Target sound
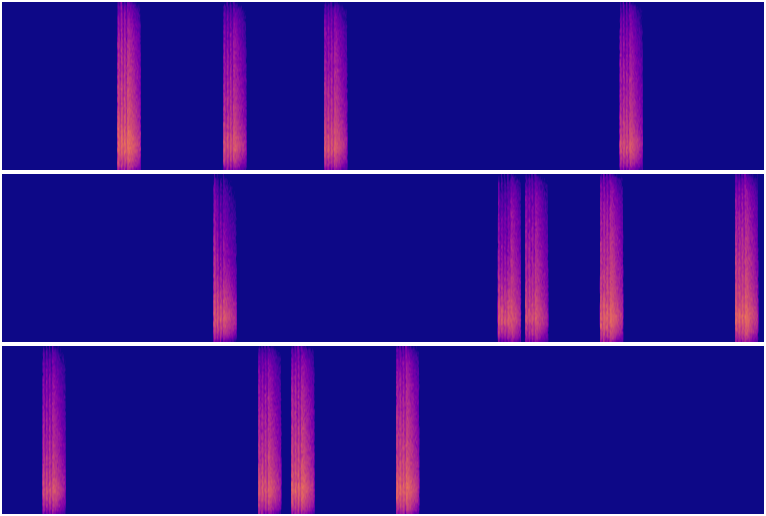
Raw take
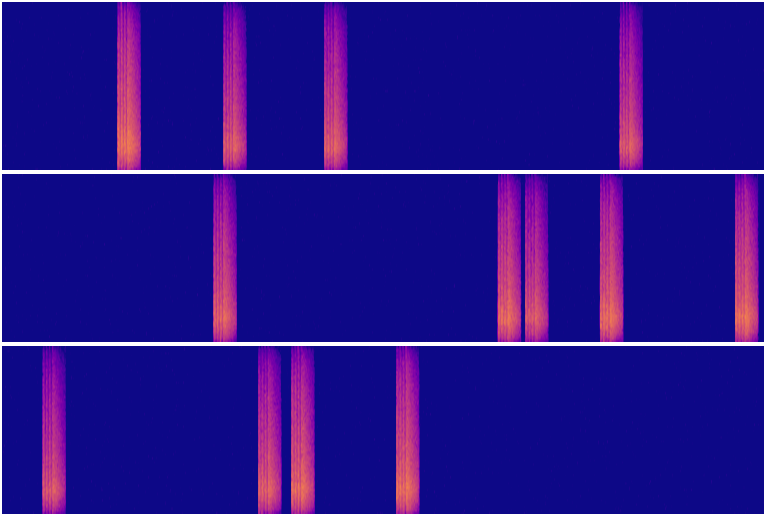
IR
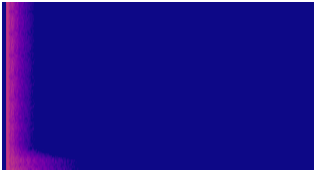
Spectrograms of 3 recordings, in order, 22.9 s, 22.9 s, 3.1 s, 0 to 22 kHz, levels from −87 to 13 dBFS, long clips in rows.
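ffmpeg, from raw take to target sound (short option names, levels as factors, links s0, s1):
-filter_complex "[0:a]asettb=1/sr,asplit=3[s0][s1][s2];[s0]atrim=end=9.764[s3];[s1]atrim=start=9.76:end=12.71,asetpts=PTS-STARTPTS,afade=t=in:d=0.004:c=qsin,afade=t=out:st=2.946:d=0.004:c=qsin,acrossover=split=1000|7400[s4][s5][s6];[s4]acompressor=threshold=0.00224:ratio=4[s7];[s5]acompressor=threshold=0.0794:ratio=4[s8];[s6]acompressor=threshold=0.00631:ratio=4[s9];[s7][s8][s9]amix=inputs=3:normalize=0[s10];[s2]atrim=start=12.706[s11];[s3][s10]acrossfade=d=0.004:c1=hsin:c2=qsin[s12];[s12][s11]acrossfade=d=0.004:c1=qsin:c2=hsin,volume=0.596"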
